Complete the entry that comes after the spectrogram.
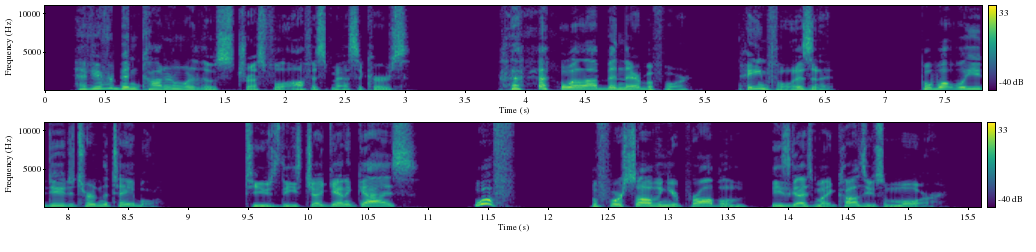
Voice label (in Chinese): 按摩器 自然流畅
